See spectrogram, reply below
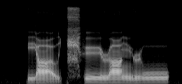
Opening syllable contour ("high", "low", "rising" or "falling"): low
